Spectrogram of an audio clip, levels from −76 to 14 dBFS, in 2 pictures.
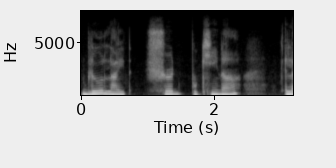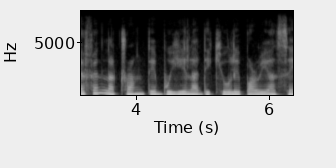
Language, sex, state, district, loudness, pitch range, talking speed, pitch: Nagamese, female, Nagaland, Kohima, -14 LUFS, 190-220 Hz, 130 wpm, 200 Hz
